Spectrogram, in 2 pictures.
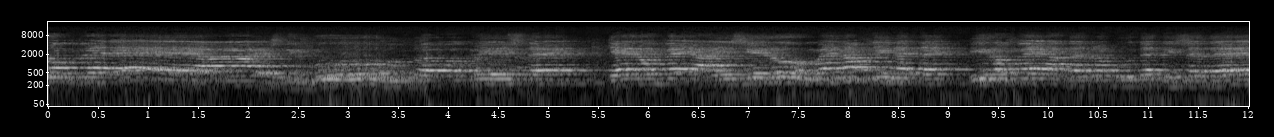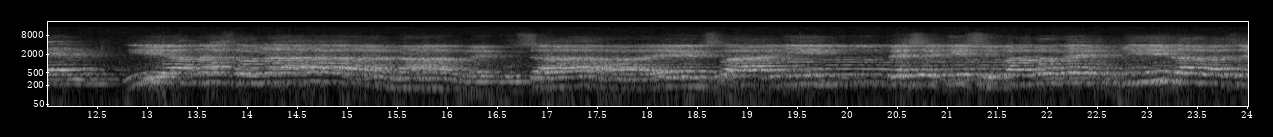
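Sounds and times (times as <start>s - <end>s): men chanting unaccompanied: 12.8s - 24.0s.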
